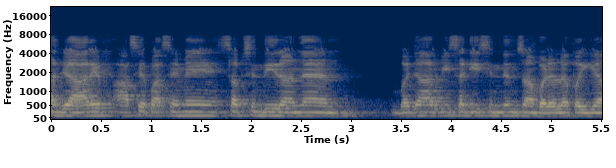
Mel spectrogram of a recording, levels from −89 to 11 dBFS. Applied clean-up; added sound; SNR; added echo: neural separator model SepFormer DNS4.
